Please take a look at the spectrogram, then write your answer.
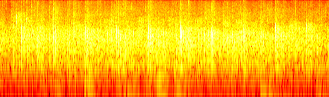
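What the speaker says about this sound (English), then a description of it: "Can I give him one last round of applause?" An audience at a leadership forum gives a steady round of applause, dense clapping from many hands that holds at an even level throughout, with no talking.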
